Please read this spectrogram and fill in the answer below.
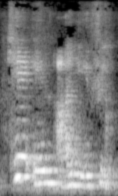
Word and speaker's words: knife: Now, the last one is silent K. See, when K is sitting just beginning of the word and after K, N is there. In that case, silent K is applicable.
